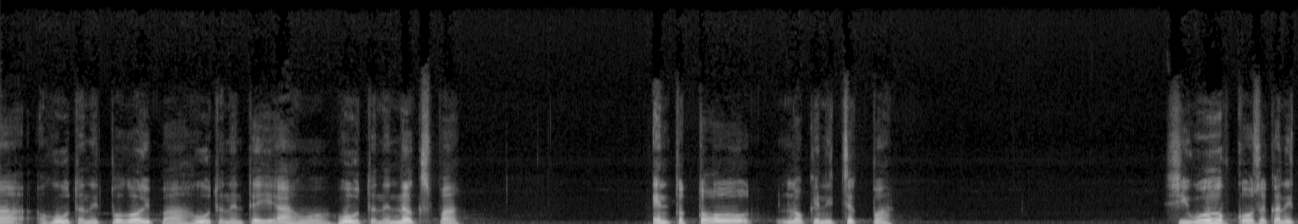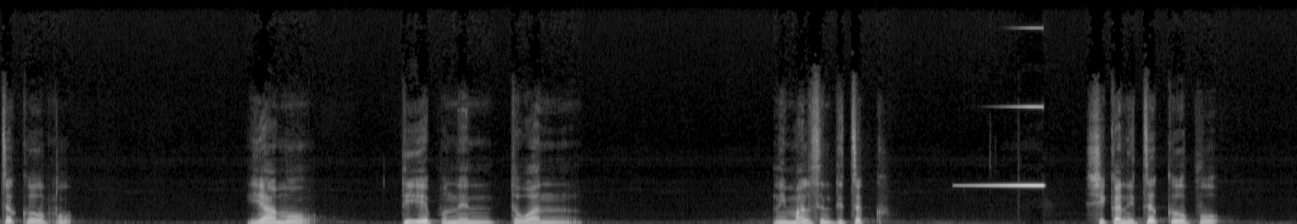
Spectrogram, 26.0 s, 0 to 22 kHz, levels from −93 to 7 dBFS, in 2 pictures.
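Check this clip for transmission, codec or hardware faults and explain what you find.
Two faults are present: one runs through the whole recording and one is brief.

Throughout, the speech sounds swirly, smeared and hollow, with blurred attacks. Generation loss is the likely cause, consistent with several rounds of MP3 coding at around 128 kbit/s, each adding fresh quantisation noise. A spectrogram would show patchy holes and a ragged upper band.

From 22.51 to 23.44 s, just before "shi ca ni", a loudspeaker feedback squeal appears. A 3.8 kHz tone swells over most of a second to a few decibels above the speech, as the mic–speaker loop gain exceeds one. On a spectrogram it is a bright horizontal line.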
